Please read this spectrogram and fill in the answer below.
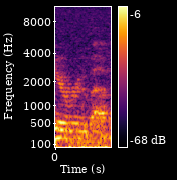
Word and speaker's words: Yoruba: You can pronounce it 2 different ways, Yoruba and Yoruba.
